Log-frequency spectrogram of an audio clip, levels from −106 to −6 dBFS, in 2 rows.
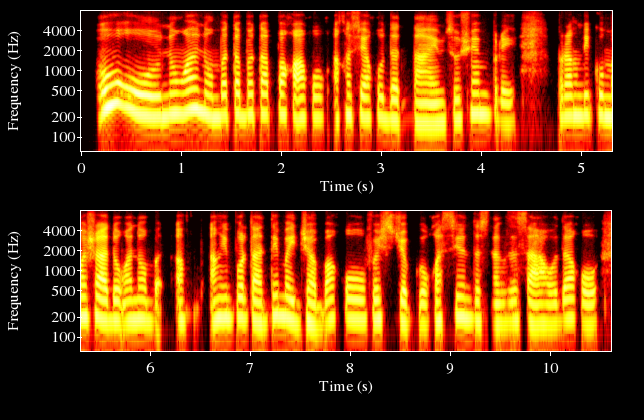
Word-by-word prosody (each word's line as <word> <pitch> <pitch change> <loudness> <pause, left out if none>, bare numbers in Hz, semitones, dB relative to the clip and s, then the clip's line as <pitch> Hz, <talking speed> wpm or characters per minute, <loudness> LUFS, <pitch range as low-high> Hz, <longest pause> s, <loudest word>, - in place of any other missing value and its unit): Oo, 240 -5 +6
no'ng 225 +3 0
ano 245 -4 +4
bata-bata 220 +1 0
pa 220 0 +1
ka 195 - +5
ako, 200 0 -7
ah, - - -4
kasi 215 -2 -1
ako 200 +1 -5
that 185 -3 -3
time. 160 0 0
So, 185 +1 -5
siyempre 220 -8 -3 0.4
parang 210 +1 -1
'di - - +1
ko 215 - -3
masyadong 185 -4 +4
ano 185 +1 -2
b 175 - -5 0.2
ang 180 - +1 0.2
ang 175 +3 0
importante 195 -1 0
may 200 -3 +1
job 160 -3 -1
ako, 185 +1 -1
first 185 0 -4
job 165 -2 +1
ko 160 0 -5
kasi 175 +5 -3
'yon 200 - -1
tapos 175 -3 -7
nagsasahod 160 -1 -2
ako. 165 -5 -1
190 Hz, 190 wpm, -21 LUFS, 175-215 Hz, 0.4 s, Oo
